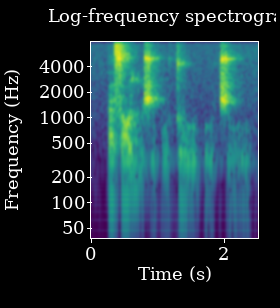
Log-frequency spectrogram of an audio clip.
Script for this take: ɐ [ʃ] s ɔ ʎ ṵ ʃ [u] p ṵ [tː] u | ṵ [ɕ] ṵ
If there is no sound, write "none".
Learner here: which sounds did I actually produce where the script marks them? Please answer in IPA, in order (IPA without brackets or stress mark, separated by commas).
none, ṵ, t, t͡ʃ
